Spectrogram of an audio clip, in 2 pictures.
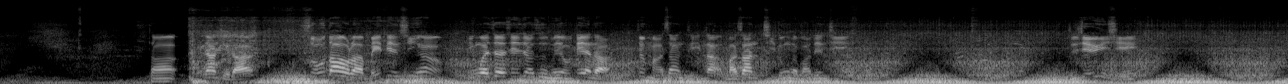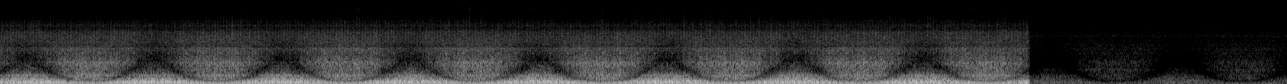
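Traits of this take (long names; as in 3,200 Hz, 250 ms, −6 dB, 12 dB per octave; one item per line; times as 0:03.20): phaser sweep stages 2, 0.78 Hz, lowest notch 140–1,100 Hz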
